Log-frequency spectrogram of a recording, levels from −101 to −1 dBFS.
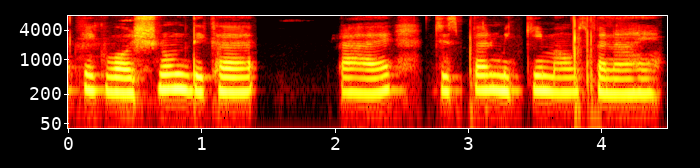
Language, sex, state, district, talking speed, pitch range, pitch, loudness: Hindi, female, Uttar Pradesh, Lalitpur, 135 wpm, 215-235 Hz, 225 Hz, -21 LUFS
